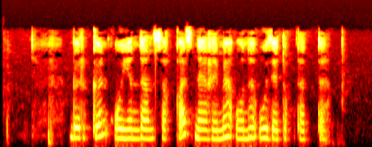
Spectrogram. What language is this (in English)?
Bashkir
